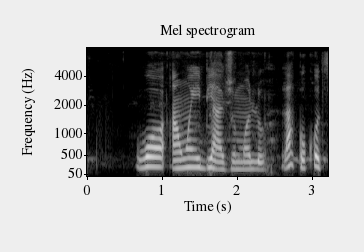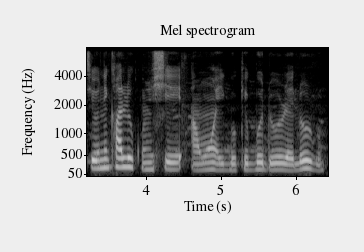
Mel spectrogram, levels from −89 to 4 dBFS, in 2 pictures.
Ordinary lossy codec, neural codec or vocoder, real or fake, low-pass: AAC, 48 kbps; none; real; 7.2 kHz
